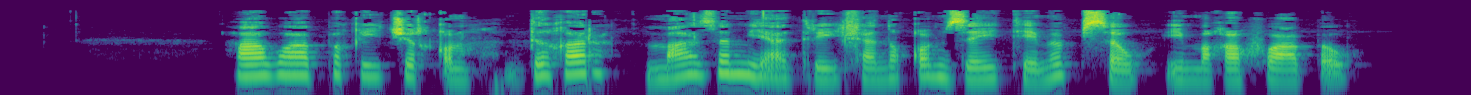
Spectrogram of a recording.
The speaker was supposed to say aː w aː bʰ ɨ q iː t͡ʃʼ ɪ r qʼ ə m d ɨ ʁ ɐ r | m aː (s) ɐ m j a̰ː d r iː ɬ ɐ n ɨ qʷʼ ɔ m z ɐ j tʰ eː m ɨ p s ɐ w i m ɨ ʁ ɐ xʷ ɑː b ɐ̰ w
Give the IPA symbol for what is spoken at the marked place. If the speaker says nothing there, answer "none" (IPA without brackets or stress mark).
z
